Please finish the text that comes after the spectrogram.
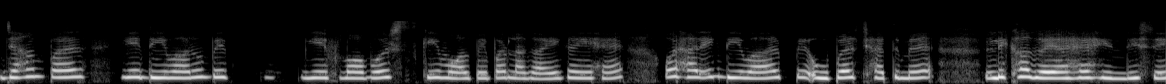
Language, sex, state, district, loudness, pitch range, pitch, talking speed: Hindi, female, Uttar Pradesh, Lalitpur, -15 LUFS, 290-325 Hz, 305 Hz, 135 wpm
